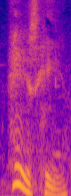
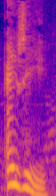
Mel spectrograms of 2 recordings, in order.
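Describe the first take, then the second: First: The h sounds at the word starts are pronounced. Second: The h sounds at the word starts are dropped. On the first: The speaker calls it right. "I should say has he" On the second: The speaker calls it wrong. "I've got a lot of difficulty with them"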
